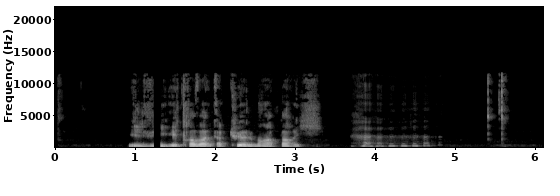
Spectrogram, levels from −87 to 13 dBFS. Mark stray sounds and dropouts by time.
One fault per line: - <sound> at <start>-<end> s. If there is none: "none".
- dropout at 1.2-1.3 s
- laugh at 3.7-4.9 s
